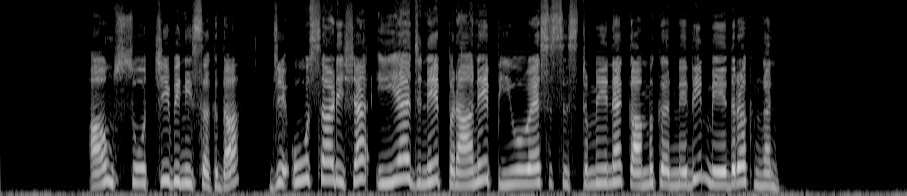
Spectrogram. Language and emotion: Dogri, disgusted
